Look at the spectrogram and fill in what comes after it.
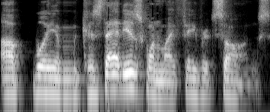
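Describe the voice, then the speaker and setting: Her voice is very deep and low, with an American accent. This woman keeps a fairly quick pace. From US Midwest, Milwaukee, Wisconsin. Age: 80s+. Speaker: Broadway performer. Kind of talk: interview.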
